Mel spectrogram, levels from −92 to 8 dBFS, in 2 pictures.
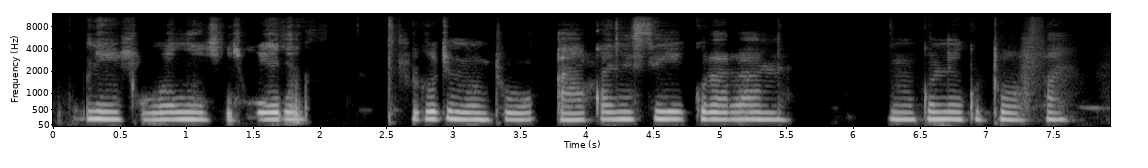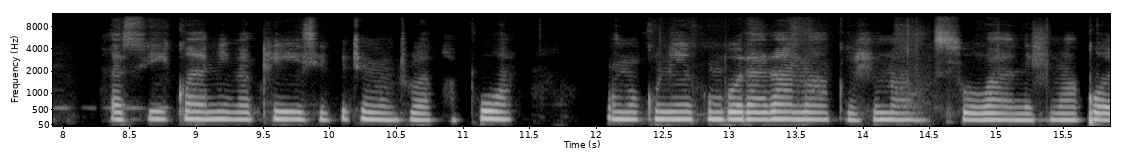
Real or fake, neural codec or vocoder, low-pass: fake; codec, 44.1 kHz, 2.6 kbps, DAC; 10.8 kHz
